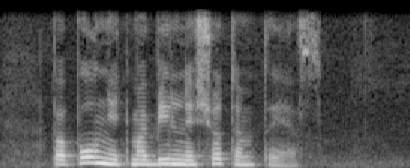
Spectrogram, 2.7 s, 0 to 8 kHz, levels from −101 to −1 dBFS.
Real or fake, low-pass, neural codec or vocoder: real; 7.2 kHz; none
